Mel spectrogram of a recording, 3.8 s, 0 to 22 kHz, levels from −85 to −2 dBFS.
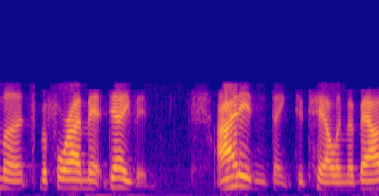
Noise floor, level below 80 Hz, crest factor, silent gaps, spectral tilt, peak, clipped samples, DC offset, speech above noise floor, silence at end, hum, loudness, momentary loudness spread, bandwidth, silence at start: -48 dBFS; -70 dBFS; 20 dB; none; -6.5 dB/octave; -2 dBFS; under 0.1%; under 0.1%; 28 dB; 0 s; none; -19 LUFS; 20 LU; 4 kHz; 0 s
